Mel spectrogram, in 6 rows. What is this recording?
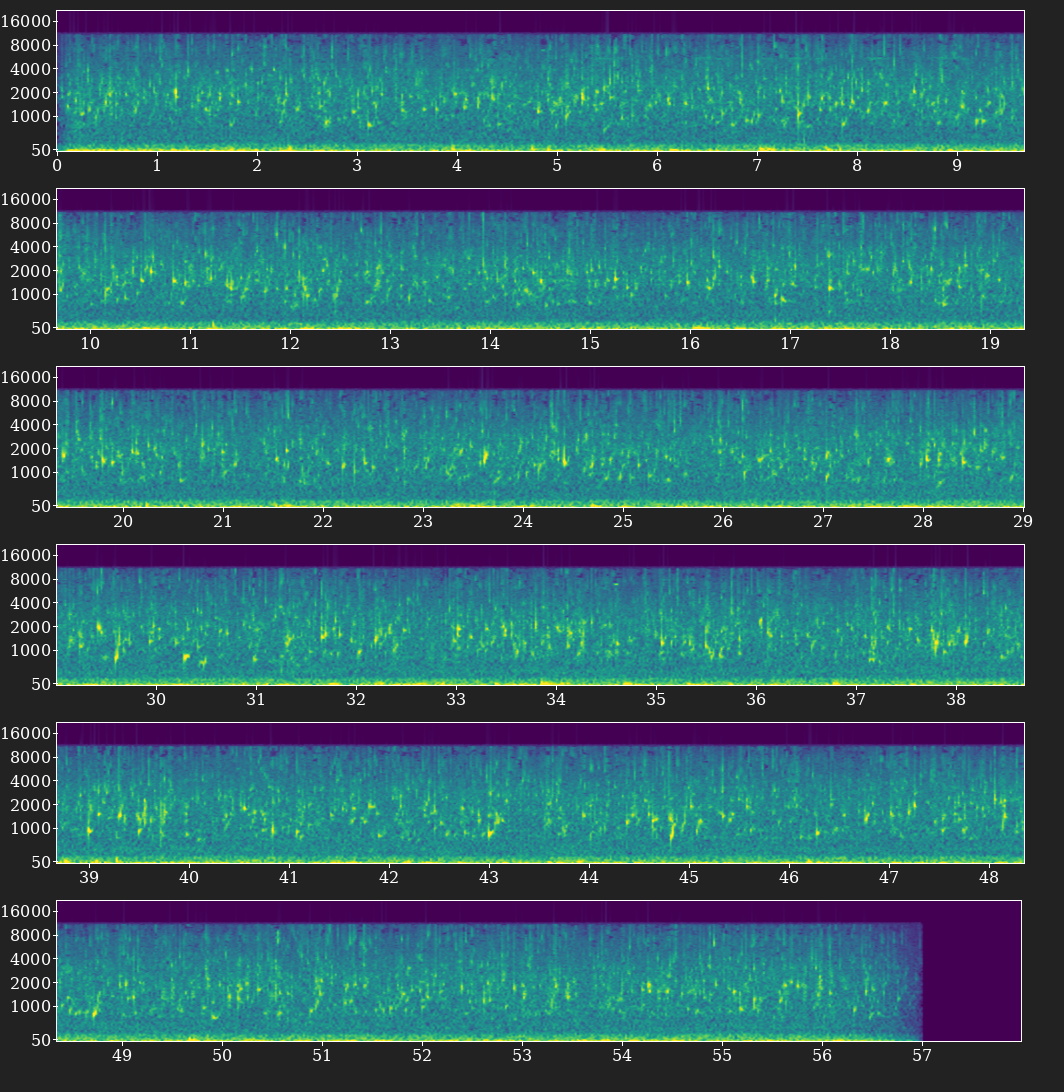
Streamlet (extremely subtle,soft & magical)
At the National Park of Germany. Normalized +6db.
magical-streamlet, subtle-streamlet, soft-streamlet, streamlet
